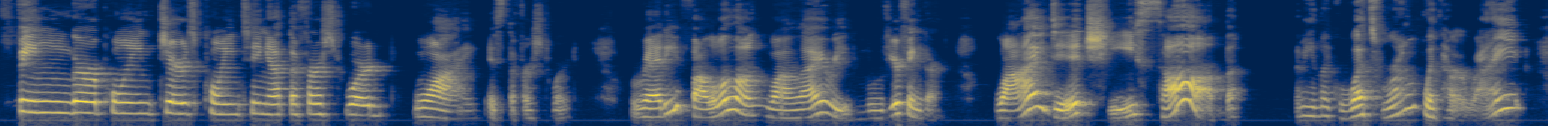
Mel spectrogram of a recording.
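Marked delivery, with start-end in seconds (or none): 9.9-12.3 rising tone, lifting at the end. Reading aloud as listeners follow with their fingers, in a question voice. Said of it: "we'll have our question voice again".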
